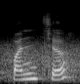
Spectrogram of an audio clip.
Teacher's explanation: cha belongs to the palatal group and therefore the nasal that we combine with cha will also belong to the palatal group. उसी तरह जब पंच शब्द में च के साथ अनुनासिका जोड़ते हैं तो वो भी च वर्ग का ही होगा, माने तालुज होगा.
